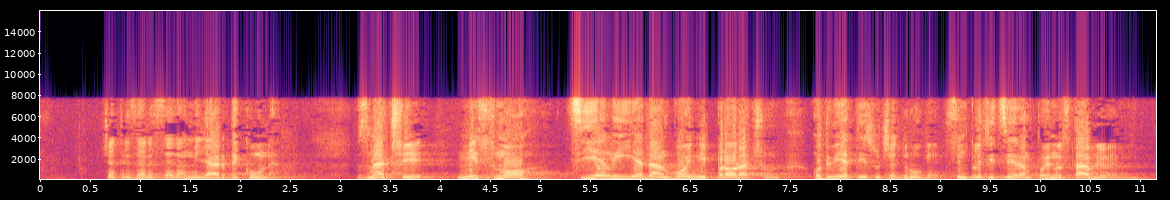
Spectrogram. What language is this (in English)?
Croatian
